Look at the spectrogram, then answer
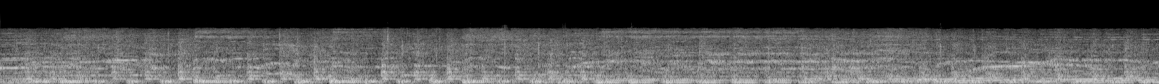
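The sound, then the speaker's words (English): A Japanese church praise break: loud, continuous shouting and yelling from a crowd over a driving, rhythmic beat, energetic and sustained for the whole stretch and full, with a woman starting to shout at the end. “That is the praise break. And she started shouting at the end.”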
